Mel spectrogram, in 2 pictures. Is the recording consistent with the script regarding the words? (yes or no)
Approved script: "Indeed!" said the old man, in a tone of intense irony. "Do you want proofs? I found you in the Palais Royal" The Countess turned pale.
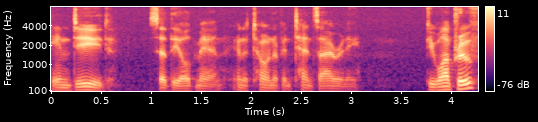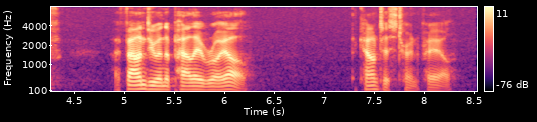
no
